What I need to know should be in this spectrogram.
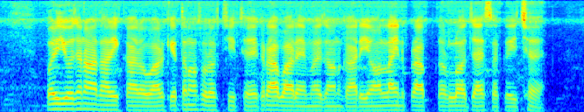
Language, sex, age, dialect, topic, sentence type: Maithili, male, 18-24, Angika, banking, statement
